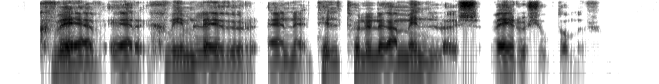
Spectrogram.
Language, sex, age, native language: Icelandic, male, 40-49, Icelandic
